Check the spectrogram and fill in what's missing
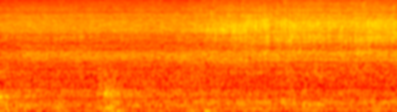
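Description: Water runs steadily from a household tap during a leak check in a rehab, a continuous hiss of flow near the microphone with no talking.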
